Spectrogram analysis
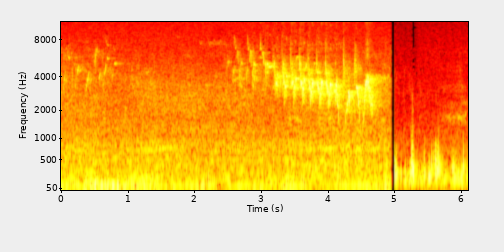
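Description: A common chaffinch sings a bright, descending run of notes that speeds up toward the end.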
